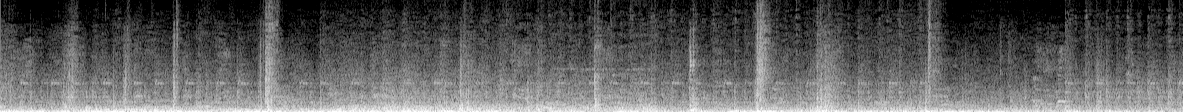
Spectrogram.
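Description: Metro train running on rails, a loud continuous rumble scattered with many sharp clicks and clacks from the wheels, steady throughout.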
